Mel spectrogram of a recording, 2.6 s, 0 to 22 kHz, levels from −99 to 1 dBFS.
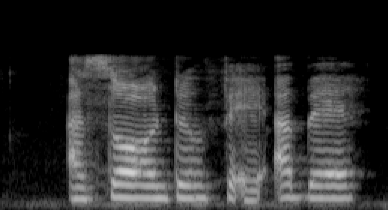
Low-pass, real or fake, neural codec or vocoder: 7.2 kHz; fake; vocoder, 22.05 kHz, 80 mel bands, Vocos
